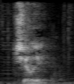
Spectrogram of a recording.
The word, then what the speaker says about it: Chile: it's cold right exactly chili and that's how we pronounce the country Chile in English oh yeah all right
